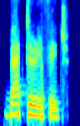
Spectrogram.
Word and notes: Bacteriophage: Indian

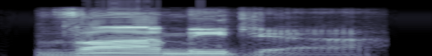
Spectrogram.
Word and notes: via media: British English

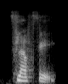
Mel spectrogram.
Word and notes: fluffy: Indian

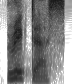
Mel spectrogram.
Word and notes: rectus: Indian

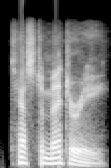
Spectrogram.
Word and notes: testamentary: American English

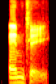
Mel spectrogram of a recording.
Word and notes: empty: British English

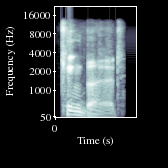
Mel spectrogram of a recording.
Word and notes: kingbird: British English

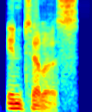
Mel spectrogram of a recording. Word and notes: entellus: British English

